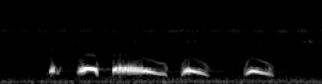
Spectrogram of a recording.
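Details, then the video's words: A single cooing phrase from a spotted dove, recorded live for use as a lure through a speaker: a brief note, then a rising coo, a long descending croon and two falling coos, backed by a faint continuous insect drone. "เสียงนกเข้าใหญ่ขันสดๆ เอาไว้เปีดล้อนกต่อหลือไว้ต่อด้วยลำโพง"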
